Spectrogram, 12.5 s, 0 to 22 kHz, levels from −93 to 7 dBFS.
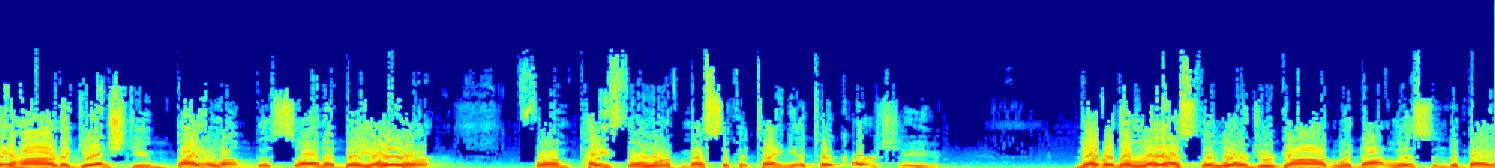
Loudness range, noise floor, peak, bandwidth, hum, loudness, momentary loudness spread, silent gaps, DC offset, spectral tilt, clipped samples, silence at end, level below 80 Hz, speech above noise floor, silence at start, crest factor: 5 LU; -42 dBFS; -2 dBFS; 15 kHz; none; -12 LUFS; 9 LU; none; under 0.1%; -5 dB/octave; under 0.1%; 0 s; -40 dBFS; 30 dB; 0 s; 10 dB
